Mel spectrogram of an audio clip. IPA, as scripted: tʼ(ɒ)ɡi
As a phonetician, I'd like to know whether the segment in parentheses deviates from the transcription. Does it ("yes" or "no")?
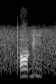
no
